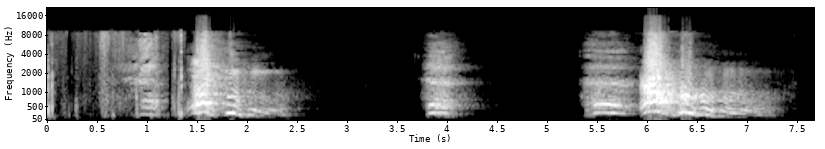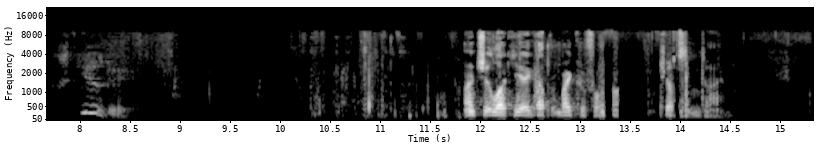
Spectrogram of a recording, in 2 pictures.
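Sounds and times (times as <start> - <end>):
person sneezing with voiced gasping intakes: 0.8 - 2.7, 3.7 - 4.5, 5.4 - 8.6
speech: 1.0 - 2.3, 3.8 - 4.1, 12.0 - 13.4, 14.0 - 14.6.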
